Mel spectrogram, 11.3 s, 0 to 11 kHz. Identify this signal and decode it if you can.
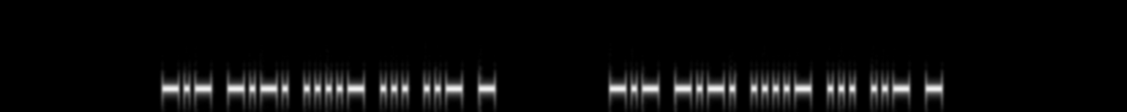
Morse code, heard as a keyed tone, about 22 wpm, 700 Hz. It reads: KC4SUT KC4SUT
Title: USA Call Signs - 6 Characters - Repeated 2x - 22wpm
